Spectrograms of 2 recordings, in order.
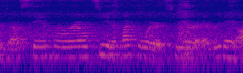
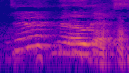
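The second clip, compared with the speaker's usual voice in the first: mock outrage; 3 semitones higher, 10 dB louder, much slower than usual. Real, not acted.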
